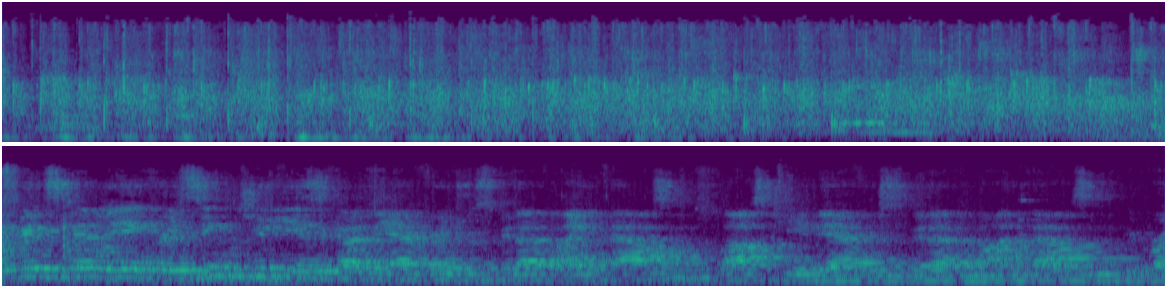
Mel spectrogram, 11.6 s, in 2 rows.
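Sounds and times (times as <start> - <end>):
audience applause: 0.0 - 6.3
speech: 5.9 - 11.6.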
